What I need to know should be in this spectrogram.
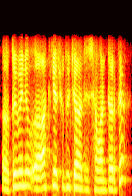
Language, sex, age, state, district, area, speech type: Kashmiri, male, 18-30, Jammu and Kashmir, Srinagar, urban, conversation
